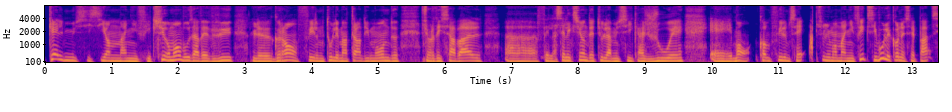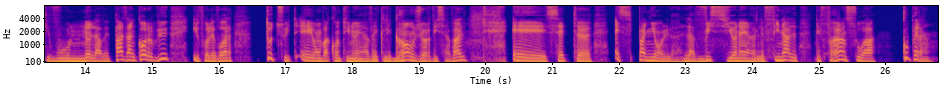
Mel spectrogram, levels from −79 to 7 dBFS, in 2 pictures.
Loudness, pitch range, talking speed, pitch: -18 LUFS, 140-175 Hz, 170 wpm, 155 Hz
